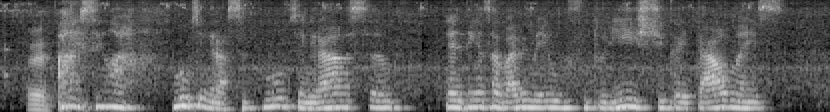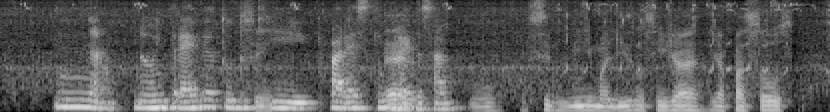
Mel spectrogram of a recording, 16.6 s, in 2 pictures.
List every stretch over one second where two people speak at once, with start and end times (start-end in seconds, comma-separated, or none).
none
